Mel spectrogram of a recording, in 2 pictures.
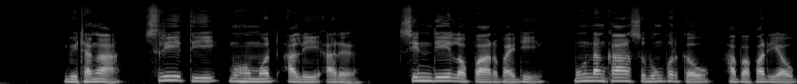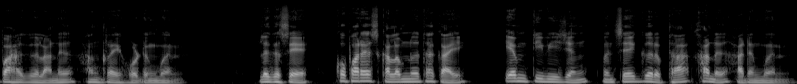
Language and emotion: Bodo, neutral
